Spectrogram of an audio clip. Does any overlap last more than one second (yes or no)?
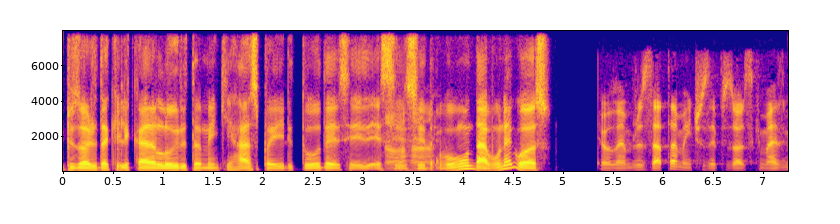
no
